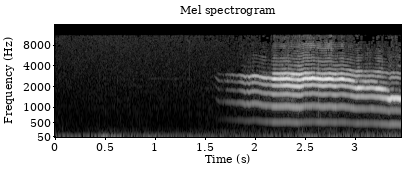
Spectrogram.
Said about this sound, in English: Hello, Hillary. Waiting in the hall for me. Well, stop meowing. There's a good cat. I'll get you some milk.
